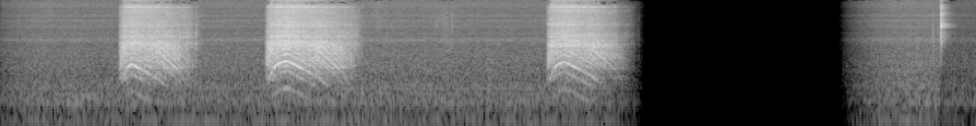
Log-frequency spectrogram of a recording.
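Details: Powered intraosseous drill running during paramedic demonstration of IO catheterization on a tibia model: three short bursts of high-pitched motor whine rising and falling, each about a second long.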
